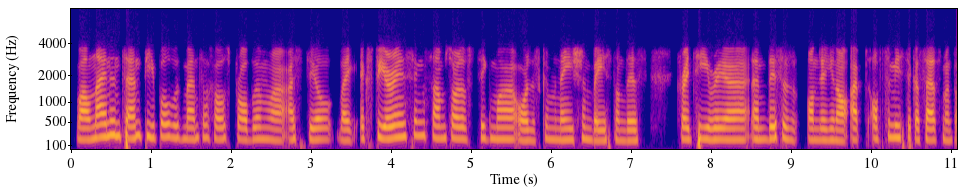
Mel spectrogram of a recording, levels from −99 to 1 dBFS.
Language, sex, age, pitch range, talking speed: English, female, 20-39, 180-205 Hz, 170 wpm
